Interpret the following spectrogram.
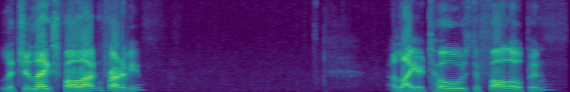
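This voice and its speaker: A man's voice: sits high, fairly even intonation, measured pace, clean tone, dry recording. A man teaching a guided yoga class, giving breath and movement cues in an encouraging, easygoing, informal way. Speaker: yoga instructor.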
